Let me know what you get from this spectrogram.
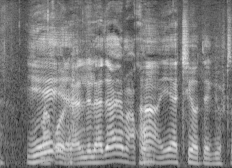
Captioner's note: Arabic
